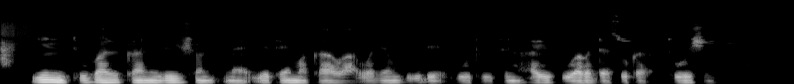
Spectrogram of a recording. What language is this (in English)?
Hausa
